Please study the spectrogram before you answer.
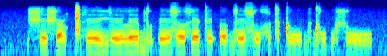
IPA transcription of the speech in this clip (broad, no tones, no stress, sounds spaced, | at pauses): ʃ e ʃ ʌː ɳ ǁʰ eː j eː l eː b j ɯ ʔ eː z əː x eː ʈ e ʔ əː ɡ eː z u x ɯ ʈ ʌ ʈ uː b e ɖ uː ɓ u ʃ uː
